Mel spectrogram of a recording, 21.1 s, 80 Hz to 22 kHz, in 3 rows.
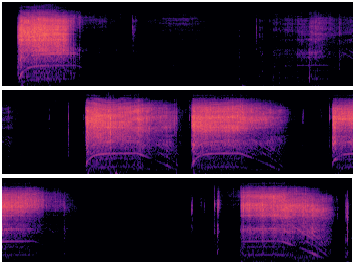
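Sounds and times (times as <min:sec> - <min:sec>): electric screwdriver whirring: 0:00.3 - 0:01.6, 0:08.7 - 0:12.7, 0:18.8 - 0:20.7.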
